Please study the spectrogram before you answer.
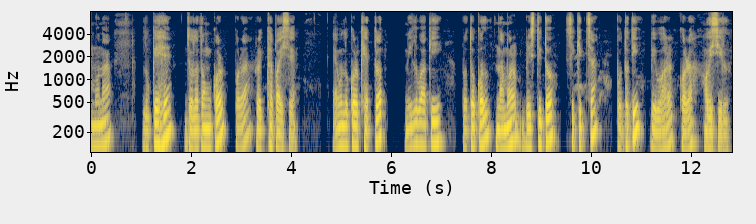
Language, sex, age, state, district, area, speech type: Assamese, male, 30-45, Assam, Biswanath, rural, spontaneous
